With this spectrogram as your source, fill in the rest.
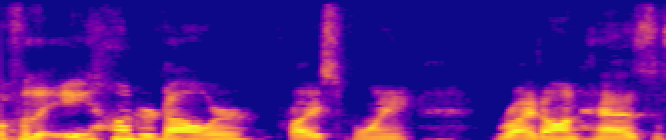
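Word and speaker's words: Riton: you had what about Ron how do you pronounce it WR on or right on WR on right it's right on what do they have in this price point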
